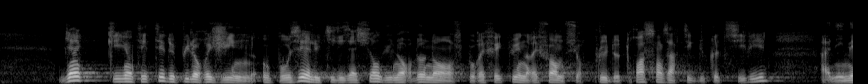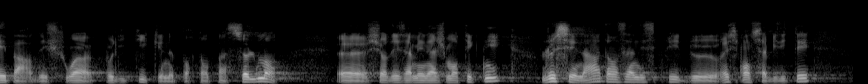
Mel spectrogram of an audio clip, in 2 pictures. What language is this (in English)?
French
